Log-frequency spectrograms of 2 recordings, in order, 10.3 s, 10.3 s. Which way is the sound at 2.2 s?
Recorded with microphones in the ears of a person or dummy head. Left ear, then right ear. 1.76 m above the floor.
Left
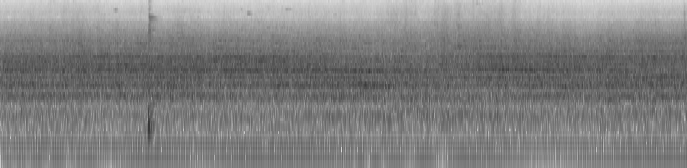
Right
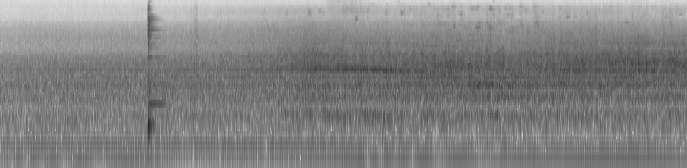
70° right (ahead or behind).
